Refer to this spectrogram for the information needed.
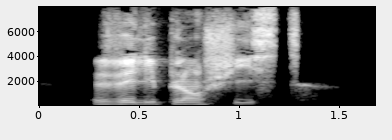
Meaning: windsurfer
- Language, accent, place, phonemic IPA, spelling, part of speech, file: French, France, Lyon, /ve.li.plɑ̃.ʃist/, véliplanchiste, noun, LL-Q150 (fra)-véliplanchiste.wav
